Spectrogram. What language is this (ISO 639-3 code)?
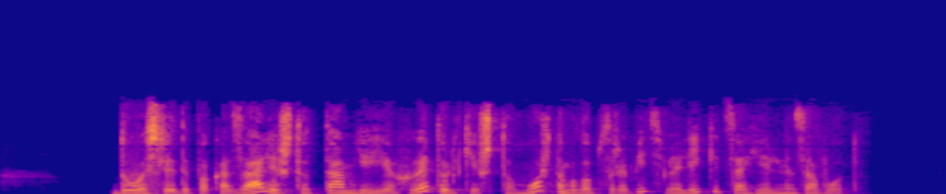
bel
